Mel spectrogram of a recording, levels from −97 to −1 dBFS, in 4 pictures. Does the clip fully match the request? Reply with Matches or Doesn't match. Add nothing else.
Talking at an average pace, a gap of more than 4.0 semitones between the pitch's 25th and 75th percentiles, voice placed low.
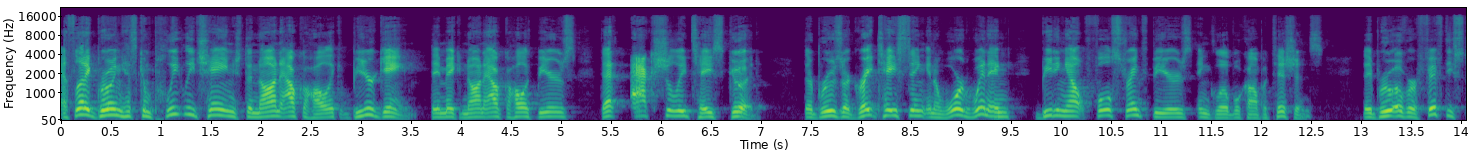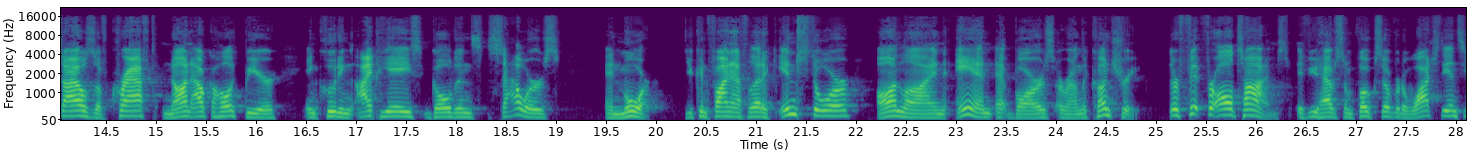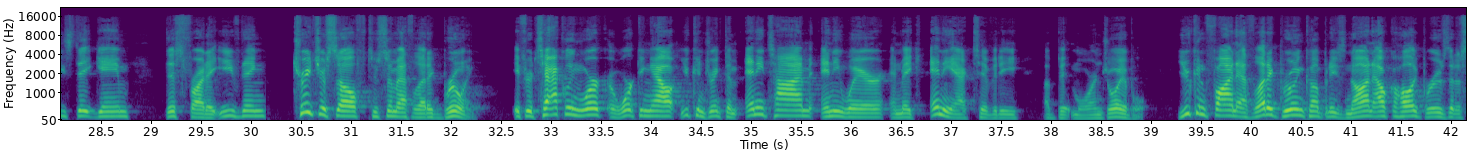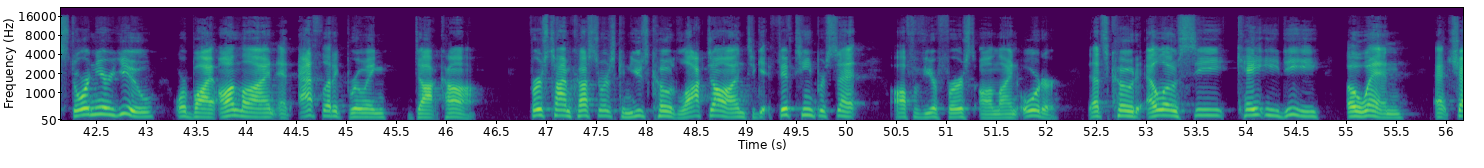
Doesn't match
